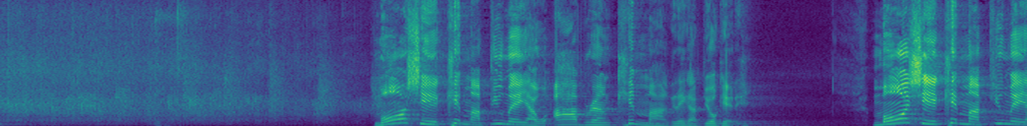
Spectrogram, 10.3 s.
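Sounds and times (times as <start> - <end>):
congregation clapping in praise of God during a church sermon: 0.0 - 4.8
speech: 3.7 - 7.6, 8.7 - 10.2.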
